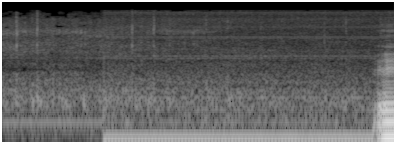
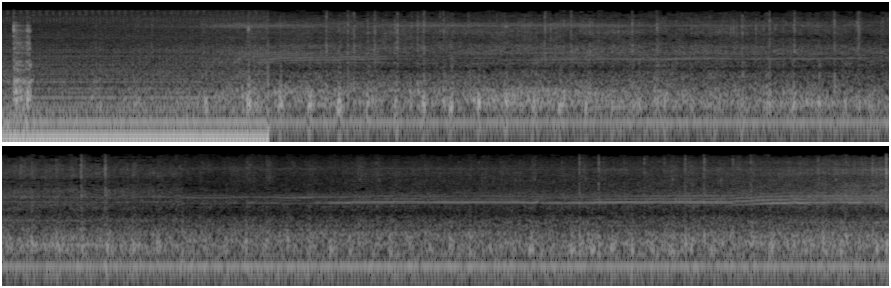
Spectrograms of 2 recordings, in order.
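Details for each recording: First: N-gauge model train power car after replacing all the geared bogie parts (motor swap and worm gear cleaning alone didn't cure it): steady, even low hum, knocking and popping gone. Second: N-gauge model train power car: motor hum with a soft regular knock about four a second persisting after motor replacement and worm gear cleaning; replacing all geared parts in the bogie eliminated the noise.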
